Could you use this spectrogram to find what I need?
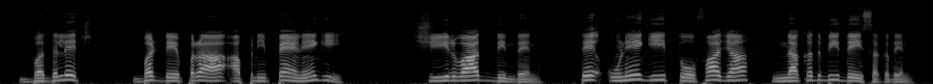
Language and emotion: Dogri, neutral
